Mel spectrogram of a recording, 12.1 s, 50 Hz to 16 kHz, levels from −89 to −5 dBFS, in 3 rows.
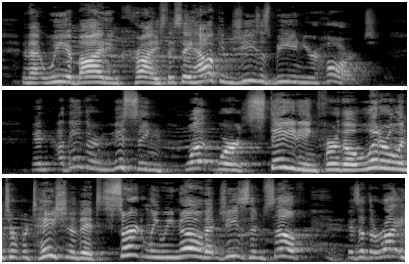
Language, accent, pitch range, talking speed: English, American, 260-345 Hz, 195 wpm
